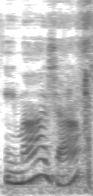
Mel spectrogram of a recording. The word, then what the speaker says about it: Yemaya: card in here and the pronunciation from this book is IMA so Ima and she's portrayed here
